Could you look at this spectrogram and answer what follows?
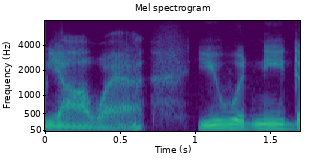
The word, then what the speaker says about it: Yahweh: One of them would mean that if you say just the name of God, the four letters, the so-called tetragrammaton, which in English is commonly pronounced Yahweh,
